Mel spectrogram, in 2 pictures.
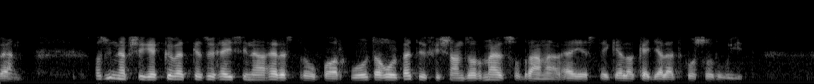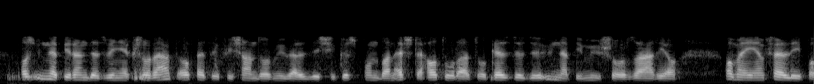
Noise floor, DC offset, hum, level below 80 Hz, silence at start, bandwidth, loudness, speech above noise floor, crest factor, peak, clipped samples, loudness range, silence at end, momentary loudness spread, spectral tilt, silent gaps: -58 dBFS; under 0.1%; 50 Hz at -70 dBFS; -82 dBFS; 0 s; 3.8 kHz; -25 LUFS; 34 dB; 18 dB; -6 dBFS; under 0.1%; 3 LU; 0 s; 8 LU; -7 dB/octave; none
